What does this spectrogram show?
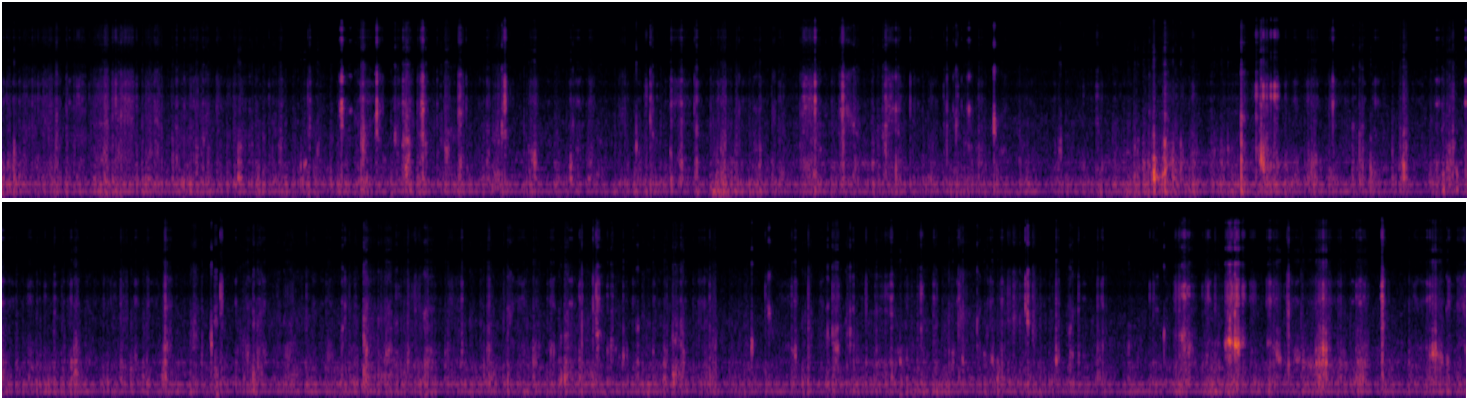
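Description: Close-miked chewing and crunching of a mouthful of crispy fried fish with rice, many small wet clicks and crunches, with two sharper crunches about a third of the way in and near the end. A steady low hum runs underneath.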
